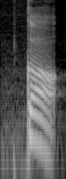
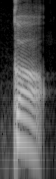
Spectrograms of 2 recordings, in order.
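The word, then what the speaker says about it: เกาะ: And it makes a very short O sound.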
